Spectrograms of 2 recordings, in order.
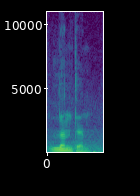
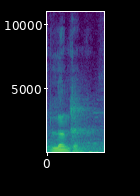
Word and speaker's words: London: noun and likewise um to pronounce the capital city of England correctly it's London okay London there a bigger stress at the end there lond uh sorry at the beginning London but two stressors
